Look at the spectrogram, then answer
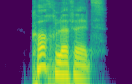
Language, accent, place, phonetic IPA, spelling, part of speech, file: German, Germany, Berlin, [ˈkɔxˌlœfəls], Kochlöffels, noun, De-Kochlöffels.ogg
- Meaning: genitive singular of Kochlöffel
